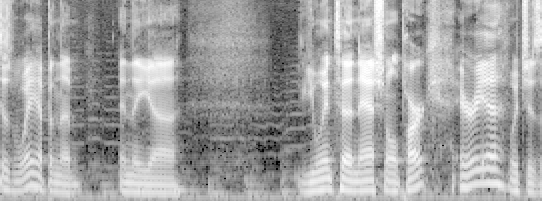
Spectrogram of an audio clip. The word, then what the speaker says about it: Uinta: No, it's definitely Uinta. Well, at least Uinta.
